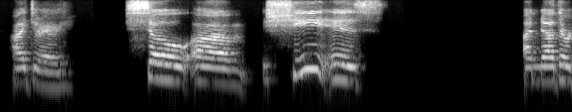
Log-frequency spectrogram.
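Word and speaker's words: Éire: for aaron in ireland it's e-r-e-i-r-e and it's pronounced edre aydre aydre so um she is another goddess that if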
